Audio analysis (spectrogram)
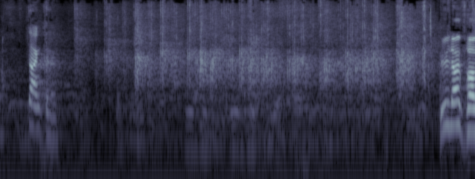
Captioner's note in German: Beifall AfD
